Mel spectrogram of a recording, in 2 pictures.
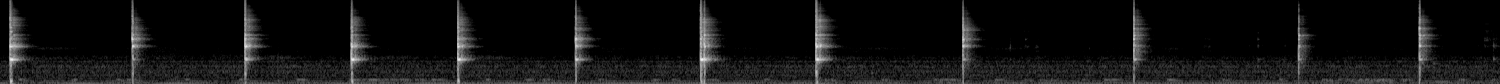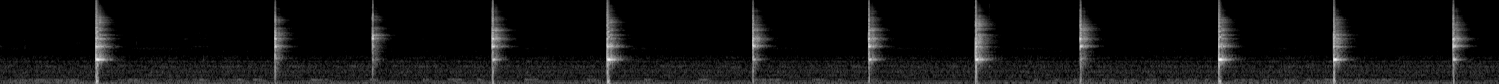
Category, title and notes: Music > Solo percussion
Wood block hits.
